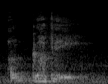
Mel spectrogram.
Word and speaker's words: agape: He walked up to me and he said, but he says, you're not pronouncing it correctly. And I said, oh, really? He says, no, it's agape.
